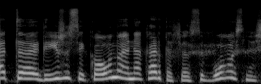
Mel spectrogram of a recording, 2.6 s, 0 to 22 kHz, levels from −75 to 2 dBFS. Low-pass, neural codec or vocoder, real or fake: 14.4 kHz; codec, 44.1 kHz, 2.6 kbps, SNAC; fake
